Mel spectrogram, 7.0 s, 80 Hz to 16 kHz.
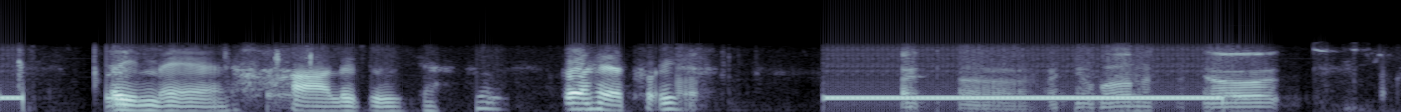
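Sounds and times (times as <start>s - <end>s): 
speech: 0.6s - 3.6s, 4.5s - 6.5s
phone line's electronic ring tone: 4.1s - 6.3s.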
